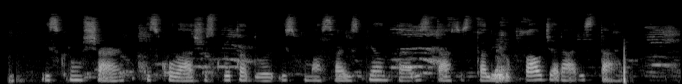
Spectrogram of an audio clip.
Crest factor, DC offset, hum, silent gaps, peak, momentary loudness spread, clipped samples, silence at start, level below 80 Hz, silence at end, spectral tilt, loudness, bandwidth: 24 dB; under 0.1%; none; none; -6 dBFS; 9 LU; under 0.1%; 0.1 s; -64 dBFS; 0 s; -4.5 dB/octave; -29 LUFS; 11.5 kHz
